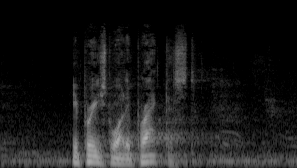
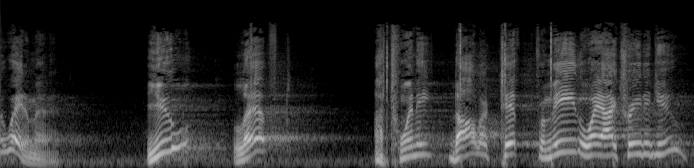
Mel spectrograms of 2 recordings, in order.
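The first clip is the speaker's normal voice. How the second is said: astonished; 11 semitones higher than usual. Retold or imitated. Waitress astonished by big tip.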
